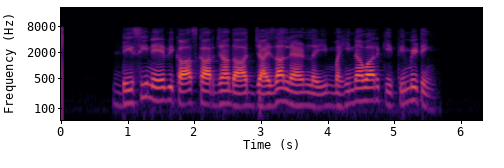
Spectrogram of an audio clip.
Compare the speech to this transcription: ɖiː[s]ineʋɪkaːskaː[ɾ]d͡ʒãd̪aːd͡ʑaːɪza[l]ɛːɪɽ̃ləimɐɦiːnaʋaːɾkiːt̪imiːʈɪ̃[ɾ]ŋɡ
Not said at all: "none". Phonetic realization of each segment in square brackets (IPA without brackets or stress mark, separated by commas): s, ɾ, l, none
